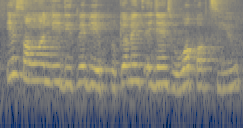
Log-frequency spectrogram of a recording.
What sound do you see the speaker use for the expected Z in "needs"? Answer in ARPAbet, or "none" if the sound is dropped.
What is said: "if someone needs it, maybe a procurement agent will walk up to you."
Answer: none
